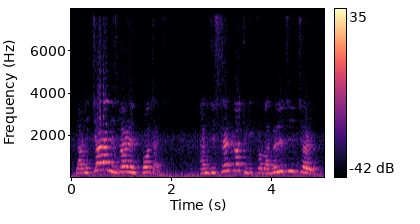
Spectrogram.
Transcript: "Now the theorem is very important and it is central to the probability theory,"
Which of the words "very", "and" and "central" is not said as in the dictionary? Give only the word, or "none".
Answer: central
